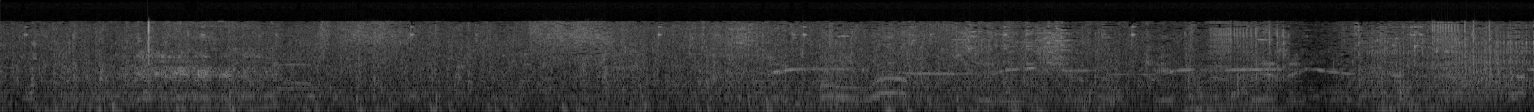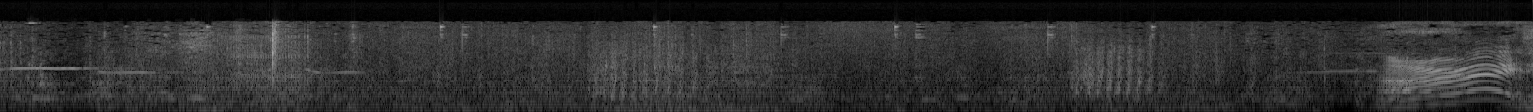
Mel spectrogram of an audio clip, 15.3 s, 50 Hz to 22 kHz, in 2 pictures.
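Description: Horse hooves clip-clop at a walk while arriving at stables in Red Dead Redemption 2, with a horse whinnying at the end and voices talking over the steady hoofbeats.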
